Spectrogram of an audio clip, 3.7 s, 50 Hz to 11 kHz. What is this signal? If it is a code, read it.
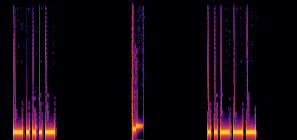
Morse code, heard as a keyed tone, about 30 wpm, 700 Hz. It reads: <BT> 2
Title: Single Character (Letter:Number:Punctuation:Prosign) 30wpm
